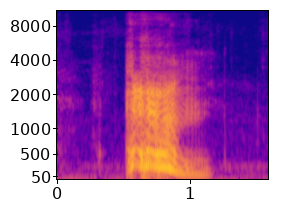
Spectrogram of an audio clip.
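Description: A single throat clearing from a dry throat: a short, voiced rasp of under a second that rises sharply and fades, heard alone against near silence.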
